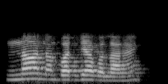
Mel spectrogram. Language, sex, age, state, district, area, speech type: Maithili, male, 18-30, Bihar, Sitamarhi, urban, conversation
